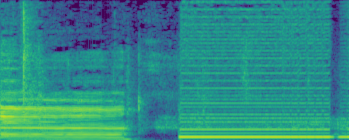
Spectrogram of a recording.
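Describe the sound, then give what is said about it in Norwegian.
A telephone rings with electronic tones: one sustained, buzzy tone, a brief pause, then a second steady, clear tone held loudly to the end. No one speaks. “Du, nå ringer her.”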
